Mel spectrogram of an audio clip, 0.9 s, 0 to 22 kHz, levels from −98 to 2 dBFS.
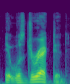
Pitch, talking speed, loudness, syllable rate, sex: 105 Hz, 205 wpm, -18 LUFS, 6.9 syllables/s, male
